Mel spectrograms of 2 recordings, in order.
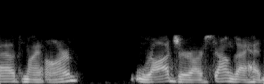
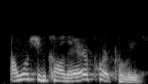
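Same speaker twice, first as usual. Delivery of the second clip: indignant demand; 8 semitones higher than usual. Retold or imitated.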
